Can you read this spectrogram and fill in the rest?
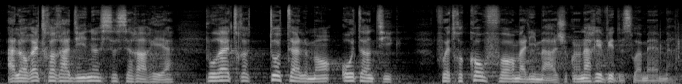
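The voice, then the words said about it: Southern French accent, slight Spanish tinge. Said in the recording (French): “accent du sud avec un petit accent espagnol”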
